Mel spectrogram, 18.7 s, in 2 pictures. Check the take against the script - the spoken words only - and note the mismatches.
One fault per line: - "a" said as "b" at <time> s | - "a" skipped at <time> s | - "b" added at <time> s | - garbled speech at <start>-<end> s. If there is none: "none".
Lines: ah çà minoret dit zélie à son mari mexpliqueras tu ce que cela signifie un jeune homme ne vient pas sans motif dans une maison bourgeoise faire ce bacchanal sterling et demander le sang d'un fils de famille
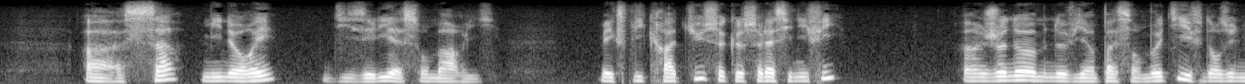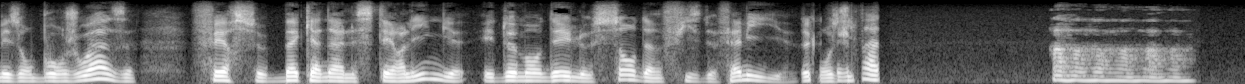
- garbled speech at 15.3-15.9 s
